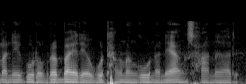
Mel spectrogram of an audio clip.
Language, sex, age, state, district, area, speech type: Bodo, male, 18-30, Assam, Kokrajhar, urban, spontaneous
